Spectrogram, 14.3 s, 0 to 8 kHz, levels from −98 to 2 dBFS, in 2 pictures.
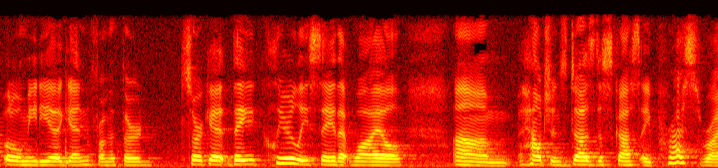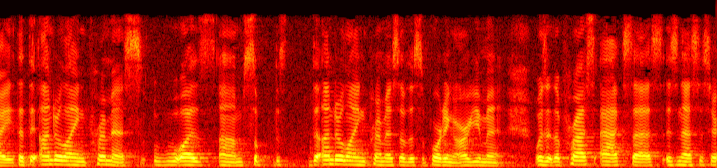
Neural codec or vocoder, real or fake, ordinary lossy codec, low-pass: none; real; MP3, 64 kbps; 7.2 kHz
